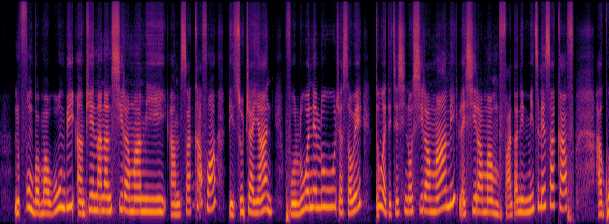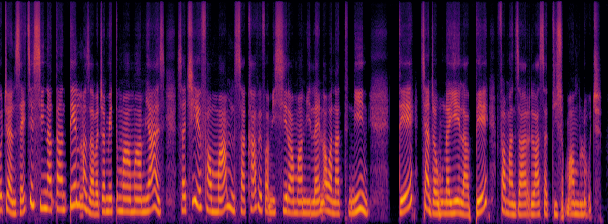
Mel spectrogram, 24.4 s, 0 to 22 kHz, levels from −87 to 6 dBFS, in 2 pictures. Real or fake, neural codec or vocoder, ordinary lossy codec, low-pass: fake; autoencoder, 48 kHz, 32 numbers a frame, DAC-VAE, trained on Japanese speech; none; none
